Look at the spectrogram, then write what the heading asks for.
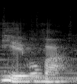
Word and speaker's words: Yehová: aqui o nome divino com o tetragrama e as vogais E, O e A, para se pronunciar em hebraico Yehová.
